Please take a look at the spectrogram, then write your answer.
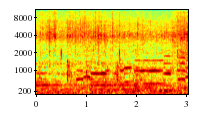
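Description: Garlic sizzles steadily in a pan with translucent onions, a dense, continuous crackling hiss throughout with faint utensil ticks, close and fairly loud.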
